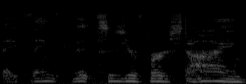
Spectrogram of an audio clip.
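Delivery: very quiet, soft, barely audible whisper. Voicing a character who puts a hand on a shoulder: whispering. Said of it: "just whispers".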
